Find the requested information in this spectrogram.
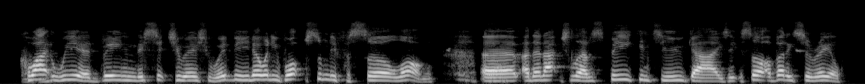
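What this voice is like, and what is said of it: West Yorkshire English accent. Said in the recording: “Is that as Tooch put up, a Yorkshire accent? ... it is. ... I'm from West Yorkshire ... So I've got like a West Yorkshire accent.”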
